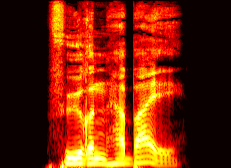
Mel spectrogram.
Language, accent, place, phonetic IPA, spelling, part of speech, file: German, Germany, Berlin, [ˌfyːʁən hɛɐ̯ˈbaɪ̯], führen herbei, verb, De-führen herbei.ogg
- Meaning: inflection of herbeiführen: 1. first/third-person plural present 2. first/third-person plural subjunctive I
